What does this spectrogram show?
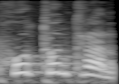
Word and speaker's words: potent: 그러니까 뭘 불구로 만들었냐면 The leadership of Iran to most potent allied militia. 자, 포턴트란 말, 오우 발음입니다.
